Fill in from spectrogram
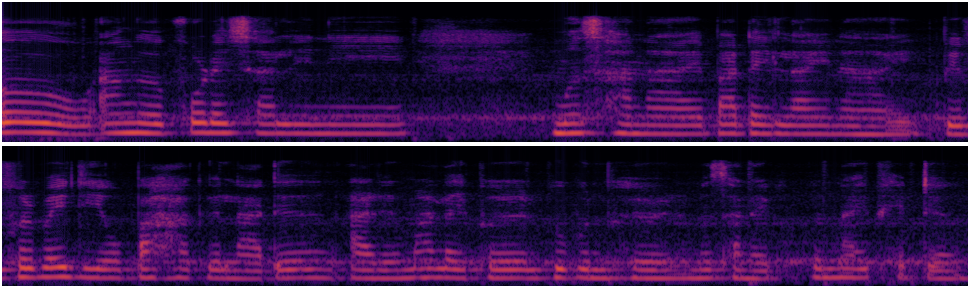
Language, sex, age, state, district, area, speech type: Bodo, female, 18-30, Assam, Kokrajhar, rural, spontaneous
